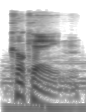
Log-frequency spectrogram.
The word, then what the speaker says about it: Cocaine: Cocaine. Yes, pronounced like the drug, and made the first joke about it.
